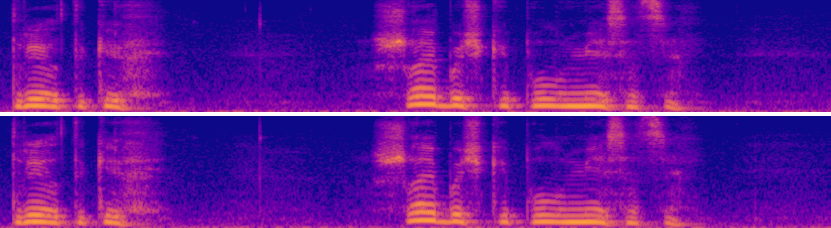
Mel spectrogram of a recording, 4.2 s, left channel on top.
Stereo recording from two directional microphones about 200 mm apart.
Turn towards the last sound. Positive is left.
turn(degrees=-20)  # may be behind; listen again after turning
